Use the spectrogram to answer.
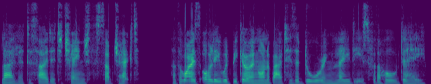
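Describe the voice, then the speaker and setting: A woman narrating an audiobook in an even, measured way on a close studio mic. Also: sits low, no room sound. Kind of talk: scripted narration.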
